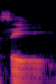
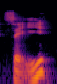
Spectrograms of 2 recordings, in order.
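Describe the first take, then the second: First: The pitch stays level through the syllable. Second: The pitch rises through the syllable. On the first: It means four. "but this one is a flat tone" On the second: It means to die. "If you pronounce it in a rising tone, then it will become to die"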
